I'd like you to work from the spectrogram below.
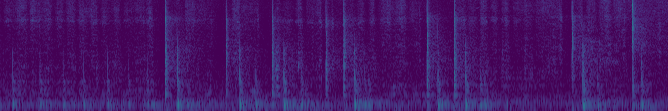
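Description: Writing on a board during a lecture: many short, scratchy strokes and taps in an irregular rhythm, faint and alone without talk.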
